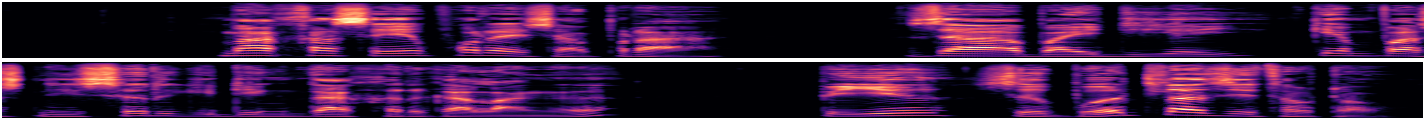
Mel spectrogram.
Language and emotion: Bodo, disgusted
